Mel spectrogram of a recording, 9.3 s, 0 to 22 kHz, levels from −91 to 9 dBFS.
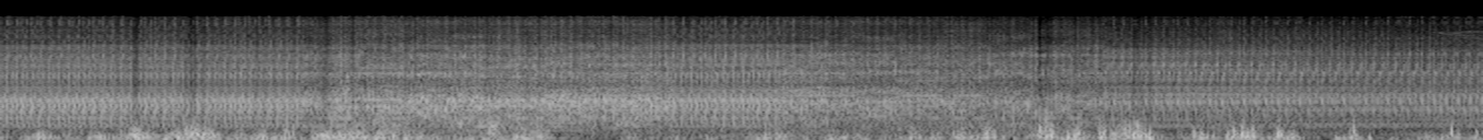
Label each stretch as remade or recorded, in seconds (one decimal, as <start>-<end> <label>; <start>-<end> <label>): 0.0-1.9 recorded; 1.9-4.2 remade; 4.2-4.9 recorded; 4.9-6.9 remade; 6.9-9.3 recorded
